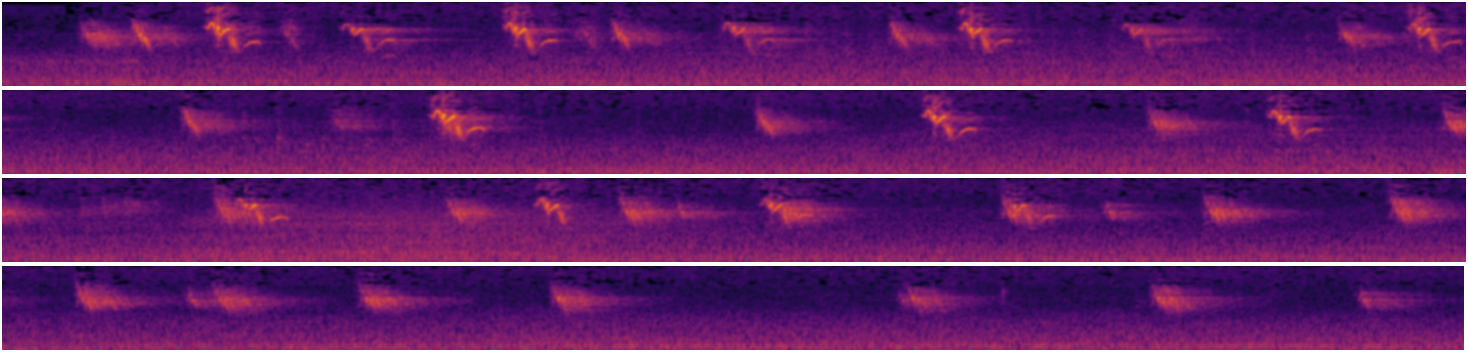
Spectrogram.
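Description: Small birds chirping: short, sharp, high chirps, about one or two a second at an uneven pace, over a steady low background noise.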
